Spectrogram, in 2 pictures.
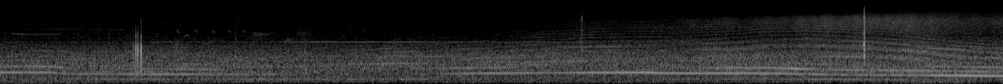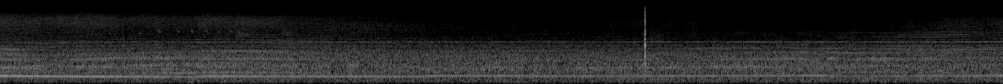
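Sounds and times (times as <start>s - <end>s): electric motor and propeller whining: 0.0s - 20.0s.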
